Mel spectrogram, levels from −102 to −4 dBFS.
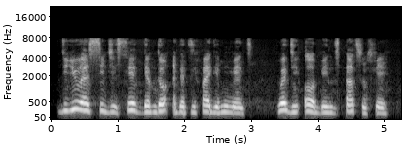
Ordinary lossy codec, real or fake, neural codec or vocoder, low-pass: none; fake; codec, 16 kHz, 16 kbps, FunCodec, trained on Chinese and English, 50 frames a second; none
